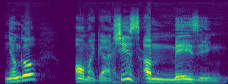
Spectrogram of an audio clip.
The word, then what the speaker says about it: Nyong'o: Nyong'o. Nyong'o.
